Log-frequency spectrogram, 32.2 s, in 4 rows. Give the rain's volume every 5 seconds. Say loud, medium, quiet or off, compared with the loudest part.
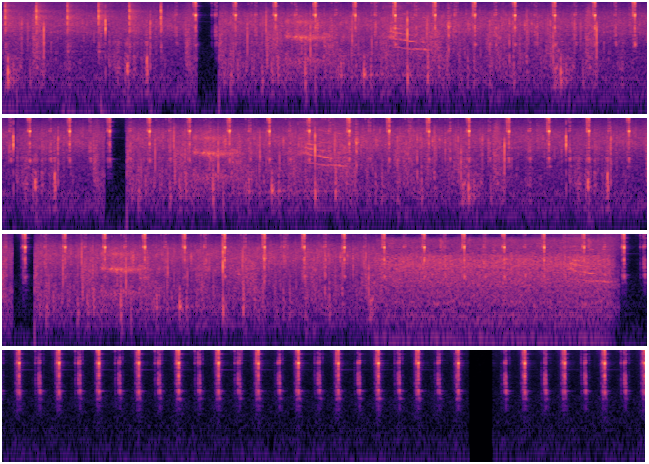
loud, loud, loud, loud, loud, off, off.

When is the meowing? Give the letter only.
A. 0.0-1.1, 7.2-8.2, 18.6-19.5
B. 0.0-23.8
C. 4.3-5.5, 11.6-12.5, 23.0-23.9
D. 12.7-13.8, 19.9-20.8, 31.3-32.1
C.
